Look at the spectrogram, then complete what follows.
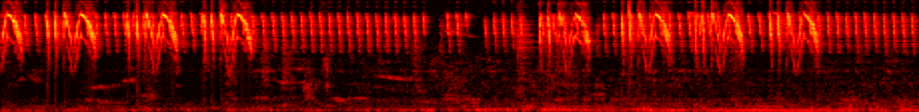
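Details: Ngebrem-style song of a Sunda bush warbler (ciblek gunung), a tutor recording for contest birds: high rapid trilled chatter with looping whistled sweeps in bursts, a brief gap near the middle, then rattling again.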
